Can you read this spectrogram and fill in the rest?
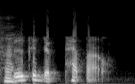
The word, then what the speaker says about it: Buca di Beppo: Buca di Beppo.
